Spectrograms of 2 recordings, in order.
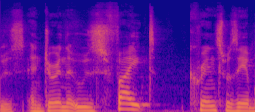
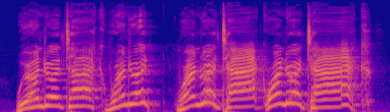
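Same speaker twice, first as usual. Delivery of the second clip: very high, repeated, alarmed yelled shout; 13 semitones higher than usual. Voicing a fleeing character raising the alarm: Krentz yelling an alarm. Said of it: "you hear him yelling".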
